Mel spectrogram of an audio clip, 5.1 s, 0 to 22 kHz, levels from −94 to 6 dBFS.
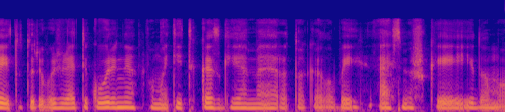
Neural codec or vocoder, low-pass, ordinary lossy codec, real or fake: none; 10.8 kHz; AAC, 96 kbps; real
